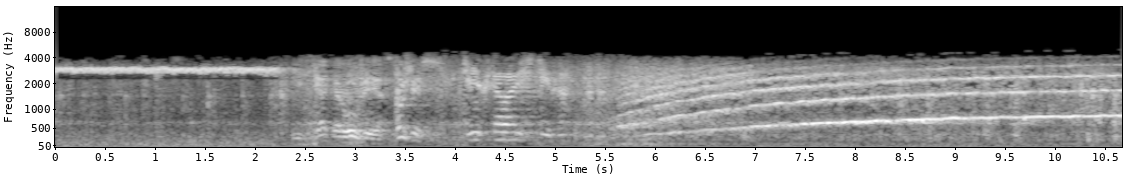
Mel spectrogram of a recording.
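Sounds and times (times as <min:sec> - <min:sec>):
factory siren wailing as a signal in a factory workshop: 0:00.0 - 0:02.4, 0:05.1 - 0:10.6
speech: 0:02.7 - 0:06.2.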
